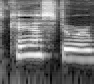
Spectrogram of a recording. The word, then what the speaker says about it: castor: The French name for beaver is Castor, with the accent on the last syllable, Castor.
